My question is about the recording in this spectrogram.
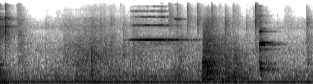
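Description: A can of stout cracked open, giving a short hiss and a sharp metallic click, fairly faint over a low steady hum.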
